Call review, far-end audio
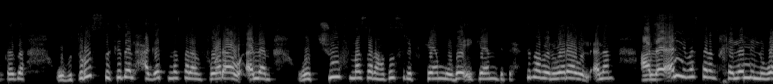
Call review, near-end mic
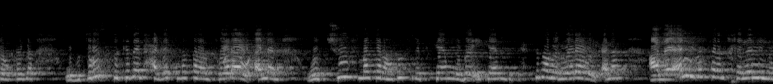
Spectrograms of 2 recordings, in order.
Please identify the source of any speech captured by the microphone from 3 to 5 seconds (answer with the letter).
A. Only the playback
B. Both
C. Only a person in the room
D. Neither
A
